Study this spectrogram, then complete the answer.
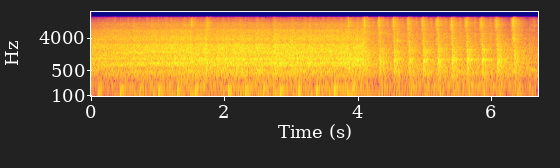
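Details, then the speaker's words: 1978 John Deere 208 tractor, just restarted after a head gasket replacement and fixing an air bubble in the fuel line: an uneven, lumpy note surging about twice a second; it runs rough, with the carburetor suspected to be out of adjustment. "there it goes [Music] there it goes i got it why is it running so bad adjusted ready"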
